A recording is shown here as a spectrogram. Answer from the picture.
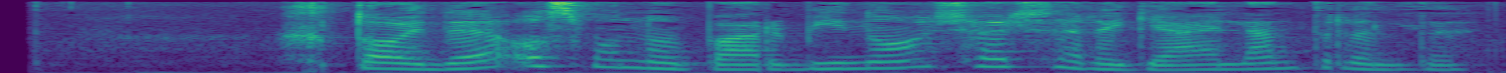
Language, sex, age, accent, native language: Uzbek, female, 19-29, Toshkent shahri, Uzbek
